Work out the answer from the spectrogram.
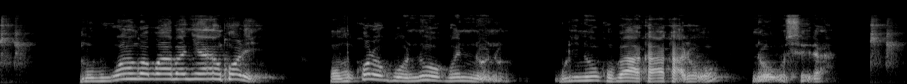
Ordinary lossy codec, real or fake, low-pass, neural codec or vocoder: none; fake; none; vocoder, 22.05 kHz, 80 mel bands, HiFi-GAN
